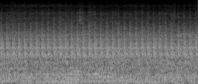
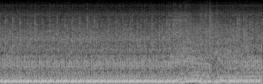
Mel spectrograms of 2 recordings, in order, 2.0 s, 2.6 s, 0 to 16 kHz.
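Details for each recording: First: Cold first start of a 383 big-block V8 with solid lifters and new cheap headers in a lowered 1974 Dodge D100: uneven lumpy idle with a faint knocking edge, rough idle; cause unclear, timing advance tried afterward. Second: 1974 Dodge D100 with a solid-lifter 383 big-block, new headers and a loud exhaust, idling on a cold morning after the timing was advanced: lumpy but steady idle with exhaust rumble, no knocks or ticks, and the idle could be set slightly higher; normal idle.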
